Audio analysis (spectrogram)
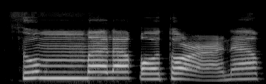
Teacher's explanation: sa-nya ditaruh di ujung lidahnya, ya. Runcingkan.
